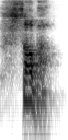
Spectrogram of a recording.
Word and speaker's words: saba: In the it'd be saba. That's how you pronounce it.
